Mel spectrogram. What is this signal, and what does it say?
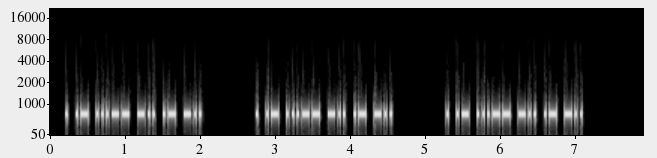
Morse code, heard as a keyed tone, about 36 wpm, 700 Hz. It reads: EA3DAD EA3DAD EA3DAD
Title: DXCC-100 Call Signs - 6 Characters - Repeated 3x - 35wpm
